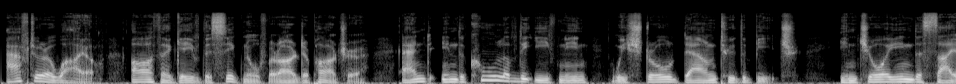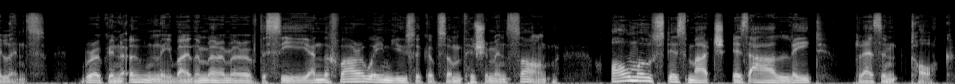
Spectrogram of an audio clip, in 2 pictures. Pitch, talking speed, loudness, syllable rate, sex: 95 Hz, 160 wpm, -16 LUFS, 4.4 syllables/s, male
